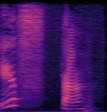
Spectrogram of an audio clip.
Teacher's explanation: nós vamos entender que a última sílaba é a sílaba tônica. E nesse caso, então, nós vamos ter uma palavra oxítona.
